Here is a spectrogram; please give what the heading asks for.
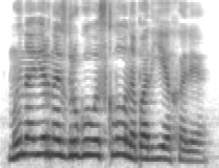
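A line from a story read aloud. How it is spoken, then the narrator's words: Hurried yelling. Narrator (Russian): орал спешащий ко мне Тед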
